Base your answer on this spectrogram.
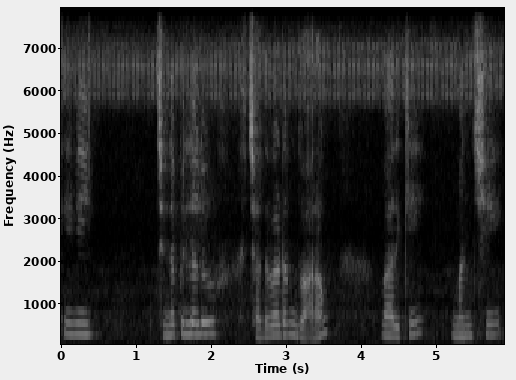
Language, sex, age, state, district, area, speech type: Telugu, female, 18-30, Telangana, Sangareddy, urban, spontaneous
